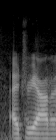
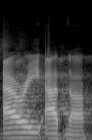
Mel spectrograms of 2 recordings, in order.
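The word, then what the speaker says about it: Ariadna: informed by the crowd her pronunciation is Ari adna isova when she comes through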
